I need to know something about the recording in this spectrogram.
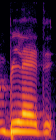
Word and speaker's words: bled: Un bled. Ici, c'est aussi un E ouvert, comme dans mec.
